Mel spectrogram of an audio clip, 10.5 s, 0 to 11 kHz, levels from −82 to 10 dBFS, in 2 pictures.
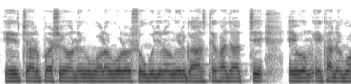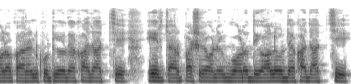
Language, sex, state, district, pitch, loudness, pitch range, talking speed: Bengali, male, West Bengal, Paschim Medinipur, 135 Hz, -17 LUFS, 130-135 Hz, 140 wpm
